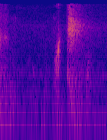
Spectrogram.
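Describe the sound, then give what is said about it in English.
A whip crack sound effect: a quick swishing whoosh immediately followed by a sharp, bright snap, fairly loud, standing alone against a faint hiss with no talking. “Fuck you, whip.”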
